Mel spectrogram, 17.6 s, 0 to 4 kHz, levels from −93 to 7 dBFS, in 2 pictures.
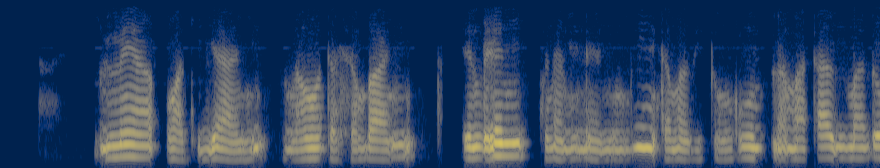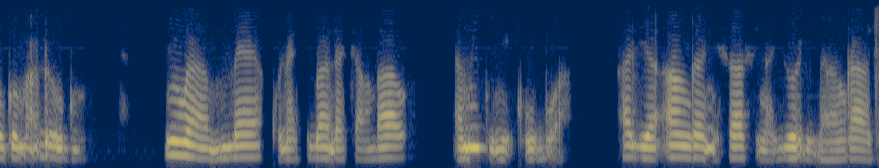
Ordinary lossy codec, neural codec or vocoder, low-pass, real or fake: AAC, 32 kbps; codec, 16 kHz, 2 kbps, FunCodec, trained on LibriTTS, 25 frames a second; 3.6 kHz; fake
